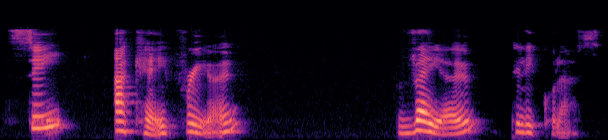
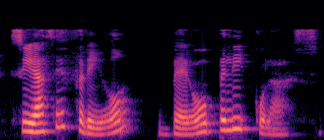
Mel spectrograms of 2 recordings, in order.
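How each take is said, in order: First: Two words are pronounced with altered sounds. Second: Every word is pronounced in standard Spanish. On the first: The speaker calls it wrong. "incorrectly this time" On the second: The speaker calls it right. "The first time I say it, it's going to be absolutely correct"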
